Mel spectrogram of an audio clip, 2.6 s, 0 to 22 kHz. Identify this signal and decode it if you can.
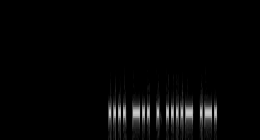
Morse code, heard as a keyed tone, about 48 wpm, 700 Hz. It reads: HDE4R
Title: Code Groups - 5 Letter:Numbers - 50wpm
